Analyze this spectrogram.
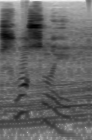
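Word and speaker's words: Trottiscliffe: It's spelled Trotis Cliff, but apparently it's pronounced Trussley.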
